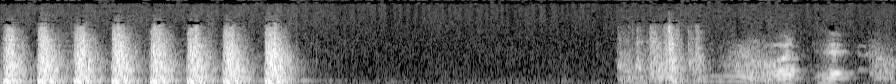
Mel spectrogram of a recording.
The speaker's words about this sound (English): he pounded excitedly at the door of the hotel room where Gus and Deke were staying.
